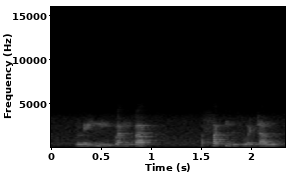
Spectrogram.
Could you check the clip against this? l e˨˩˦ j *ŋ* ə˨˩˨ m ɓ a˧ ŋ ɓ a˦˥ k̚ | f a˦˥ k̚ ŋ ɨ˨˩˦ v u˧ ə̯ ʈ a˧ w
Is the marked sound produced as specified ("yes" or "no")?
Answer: no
